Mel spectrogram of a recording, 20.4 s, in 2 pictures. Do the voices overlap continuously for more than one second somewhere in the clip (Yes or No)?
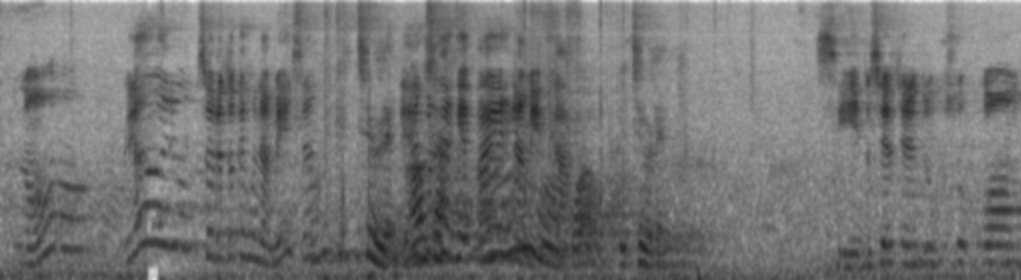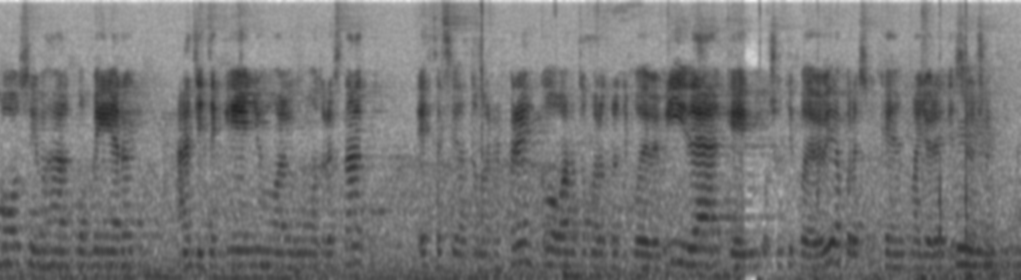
Yes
